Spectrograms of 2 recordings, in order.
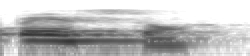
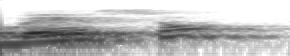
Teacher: oposición que se da por ejemplo entre el rasgo sordo y el rasgo sonoro de estas dos consonantes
